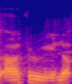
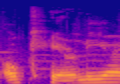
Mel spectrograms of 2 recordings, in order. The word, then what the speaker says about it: Ocarina: I used to pronounce Ocarina Ocarnia, because I was a retard.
